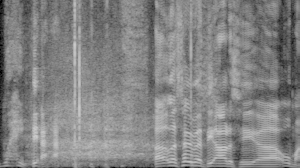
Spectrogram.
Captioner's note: laughter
